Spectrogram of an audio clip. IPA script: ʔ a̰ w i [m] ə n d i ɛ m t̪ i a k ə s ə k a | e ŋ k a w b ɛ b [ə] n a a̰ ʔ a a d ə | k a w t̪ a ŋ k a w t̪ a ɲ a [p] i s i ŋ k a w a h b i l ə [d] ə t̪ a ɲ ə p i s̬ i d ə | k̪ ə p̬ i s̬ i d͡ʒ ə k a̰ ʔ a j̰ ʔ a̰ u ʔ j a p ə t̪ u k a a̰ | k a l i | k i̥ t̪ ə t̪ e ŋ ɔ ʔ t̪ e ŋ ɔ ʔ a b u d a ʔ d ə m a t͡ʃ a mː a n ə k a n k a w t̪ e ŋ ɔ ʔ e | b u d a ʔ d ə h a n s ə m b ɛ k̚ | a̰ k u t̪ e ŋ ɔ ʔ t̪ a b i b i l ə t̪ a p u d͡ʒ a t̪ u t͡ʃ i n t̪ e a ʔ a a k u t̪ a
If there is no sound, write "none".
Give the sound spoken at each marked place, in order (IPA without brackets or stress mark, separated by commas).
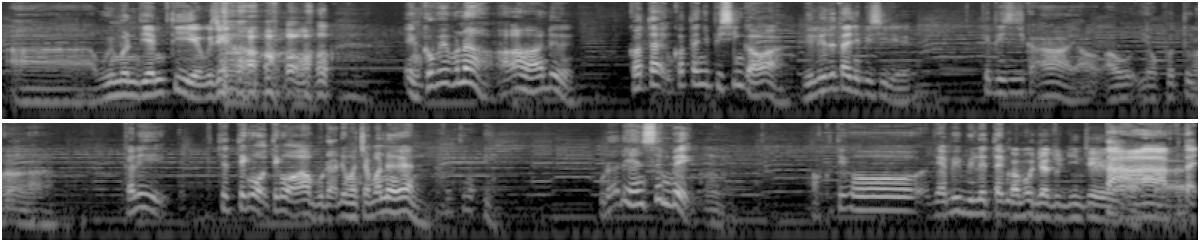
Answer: m, ə, p, d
